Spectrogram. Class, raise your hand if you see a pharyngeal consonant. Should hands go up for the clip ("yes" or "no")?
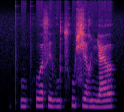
no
